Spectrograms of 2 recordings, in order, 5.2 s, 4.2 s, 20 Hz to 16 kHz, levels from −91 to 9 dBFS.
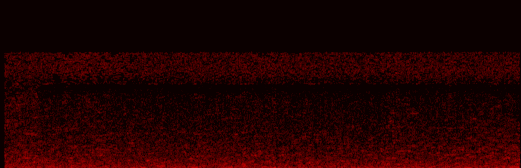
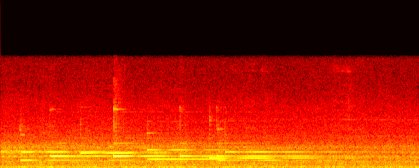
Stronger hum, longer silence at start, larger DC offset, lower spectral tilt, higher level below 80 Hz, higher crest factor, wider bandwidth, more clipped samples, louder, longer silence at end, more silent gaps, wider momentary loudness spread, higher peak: neither; about the same, 0 s vs 0 s; second, under 0.1% vs 0.8%; second, -3 dB/octave vs -5 dB/octave; second, -84 dBFS vs -34 dBFS; about the same, 16 dB vs 14 dB; about the same, 11.5 kHz vs 11 kHz; neither; second, -65 LUFS vs -14 LUFS; about the same, 0 s vs 0 s; neither; second, 2 LU vs 11 LU; second, -52 dBFS vs -2 dBFS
